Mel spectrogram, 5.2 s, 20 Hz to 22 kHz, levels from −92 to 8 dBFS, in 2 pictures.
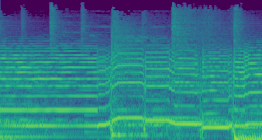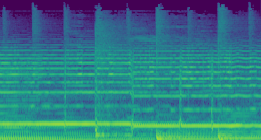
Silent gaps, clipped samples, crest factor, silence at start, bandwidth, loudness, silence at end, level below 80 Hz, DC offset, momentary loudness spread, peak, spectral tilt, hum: none; under 0.1%; 12 dB; 0 s; 19 kHz; -12 LUFS; 0 s; -22 dBFS; under 0.1%; 3 LU; 0 dBFS; -4.5 dB/octave; none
